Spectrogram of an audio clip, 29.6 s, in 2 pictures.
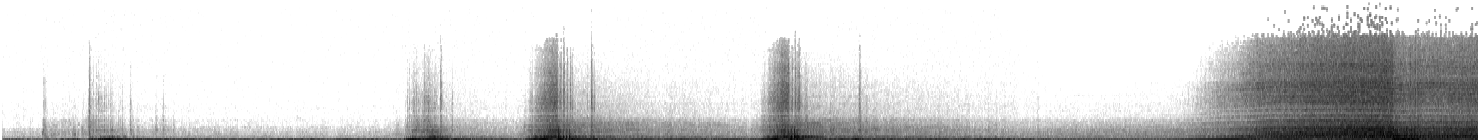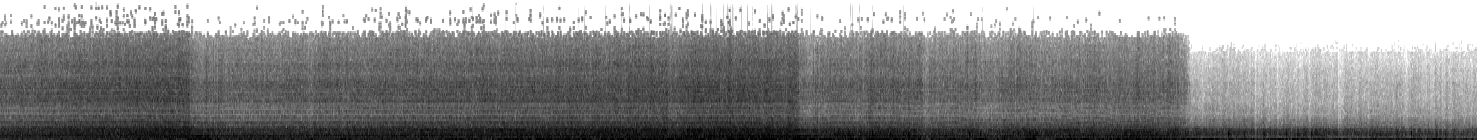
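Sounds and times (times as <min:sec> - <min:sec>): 
Volkswagen Passat 3.6 SEL car engine: 0:00.0 - 0:29.5.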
